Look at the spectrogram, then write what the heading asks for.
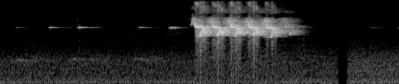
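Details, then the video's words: Sunda blue robin, a bird endemic to Java and Sumatra, on a tutor recording for songbirds. Thin high whistles lead into a loud, dense, buzzy chattering phrase of about one second with rapid pulses, followed by more faint whistles. "Berkecet biru, burung unik dengan kicauan merdu"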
